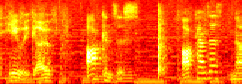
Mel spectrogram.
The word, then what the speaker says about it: Arkansas: Arkansas. Arkansas? No, I know it's Arkansas, but it's spelled Arkansas. Arkansas. R plus the place that Dorothy came from.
